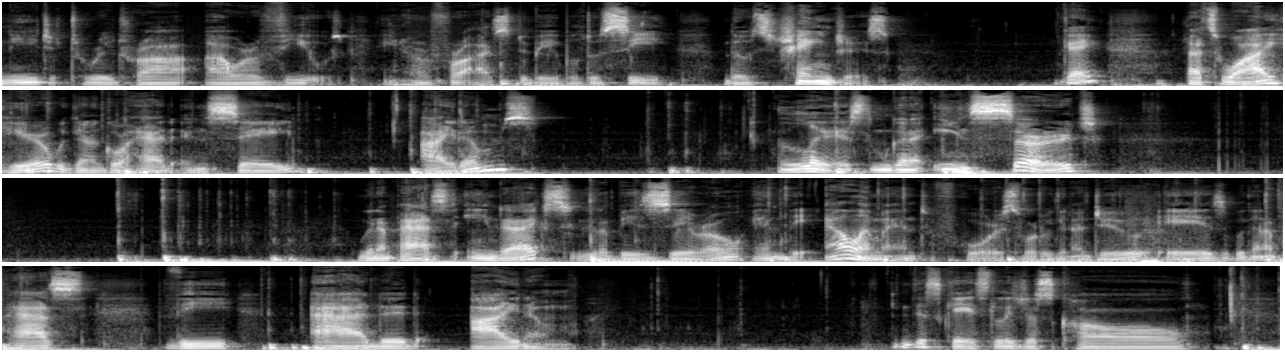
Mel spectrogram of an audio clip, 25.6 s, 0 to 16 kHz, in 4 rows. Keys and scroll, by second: 9.8 Return, 14.2 Return, 17.2 Return, 17.6 Tab.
